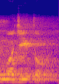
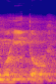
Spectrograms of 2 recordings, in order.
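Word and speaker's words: mojito: shake चाहिए या फिर मोजीतो लोग देख रहे थे उन्ह की इन्होने खुद ही मोजीतो बोल दिया तो मोजीतो मोजीतो कुछ नहीं होता इट इ मोहितो भले जे लिखा हुआ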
